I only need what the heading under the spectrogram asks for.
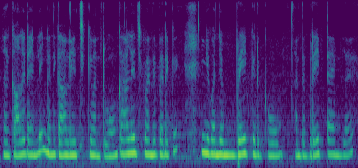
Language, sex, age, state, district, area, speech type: Tamil, female, 18-30, Tamil Nadu, Thanjavur, urban, spontaneous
